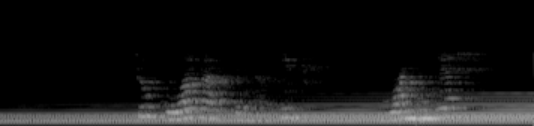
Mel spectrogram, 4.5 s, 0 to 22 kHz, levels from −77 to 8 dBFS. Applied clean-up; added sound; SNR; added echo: none; Piano; 0 dB; reverberation time 0.7 s.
